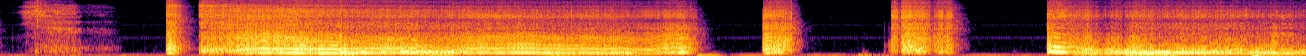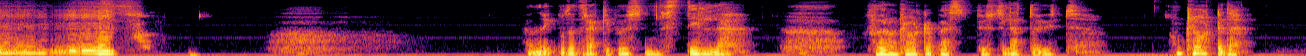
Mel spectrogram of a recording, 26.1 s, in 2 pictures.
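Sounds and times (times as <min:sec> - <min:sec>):
fake beaver call blown against thumb: 0:01.6 - 0:08.1, 0:08.8 - 0:09.7, 0:10.4 - 0:14.6
speech: 0:18.9 - 0:20.6, 0:21.8 - 0:24.0, 0:24.8 - 0:25.6.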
